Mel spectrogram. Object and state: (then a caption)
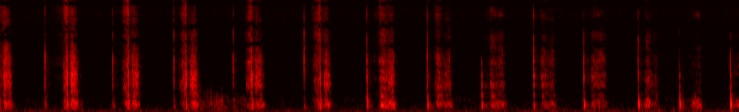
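Cloth-bound hardcover book, scratched. A wooden pencil scratches across the cover of a large, solid, red cloth-covered hardcover book. Quiet, dry, raspy strokes come in an uneven rhythm of short bursts, with a papery mid-range body and bright edges. Each stroke stops dead with no ring.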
